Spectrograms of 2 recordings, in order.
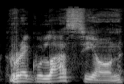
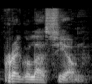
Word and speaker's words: regulación: CIO and in Spanish always have an accent over the last vollis's hey don't stress the next last vowel don't say regulation stress me regulation great let's do our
